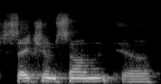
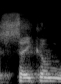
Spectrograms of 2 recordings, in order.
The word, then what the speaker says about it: sachem: I think most people pronounce it with a soft CH, sachem. Sometimes you'll hear it sachem with a hard CH.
